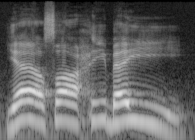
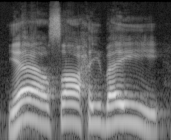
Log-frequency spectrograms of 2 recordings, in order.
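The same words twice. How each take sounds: The two takes are said the same way.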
